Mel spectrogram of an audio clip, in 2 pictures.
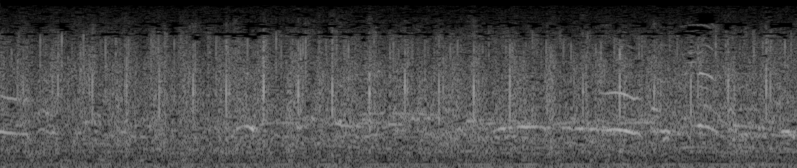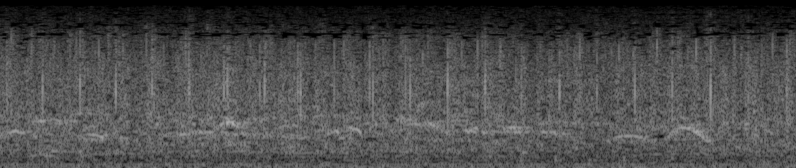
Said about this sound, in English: Hallelujah. Would you clap your hands to the Lord and let's just worship Him for a moment.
